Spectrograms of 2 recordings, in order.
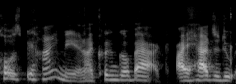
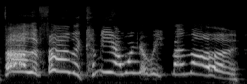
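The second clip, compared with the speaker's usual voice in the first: put-on little girl calling out. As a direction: mimic a small daughter shouting for the priest. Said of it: "trots yelling to Father Pavone".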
